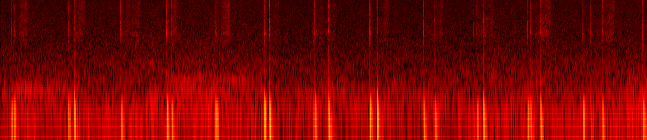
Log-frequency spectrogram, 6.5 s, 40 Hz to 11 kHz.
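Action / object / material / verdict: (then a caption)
tap / plastic pump bottle / plastic / none. A white plastic pump bottle, held close to the microphone, is tapped with long fingernails. About twenty short, dull taps come at an uneven, relaxed pace, each with a low, hollow thump near 90 Hz, a faint bright click on top, and almost no ring.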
